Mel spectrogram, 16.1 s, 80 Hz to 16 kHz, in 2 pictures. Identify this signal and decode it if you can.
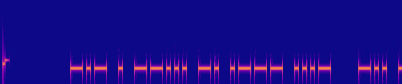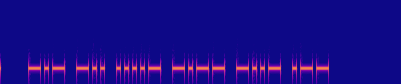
Morse code, heard as a keyed tone, about 15 wpm, 700 Hz. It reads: KE7NJV DE KD4YXW
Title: USA Callsign DE Callsign 15wpm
